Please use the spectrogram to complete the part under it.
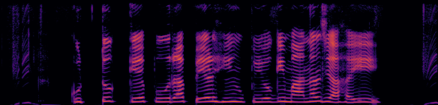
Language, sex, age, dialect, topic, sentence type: Magahi, female, 18-24, Central/Standard, agriculture, statement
